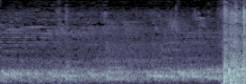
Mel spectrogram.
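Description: Pigeons at a breeder's loft of racing high-flying Giribaz pigeons coo steadily and softly nearby, with a sudden louder flutter-like burst at the end.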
